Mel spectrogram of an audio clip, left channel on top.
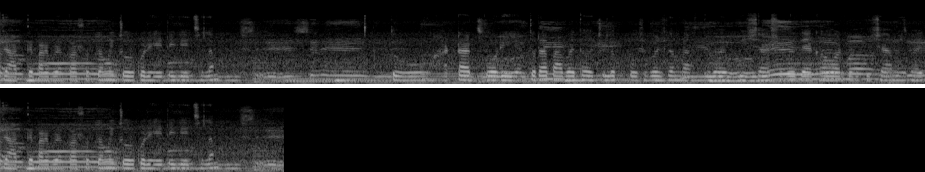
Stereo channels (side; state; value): right; drops out; at 2.9 s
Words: যে হাঁটতে পারবে না, তার সত্ত্বেও আমি জোর করে হেঁটে গিয়েছিলাম। তো হাঁটার পরে এতটা পাবাইতে হয়েছিল, বসে বসেছিলাম রাস্তায়। পিসার সাথে দেখা হওয়ার পর পিসা আমি ভাই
